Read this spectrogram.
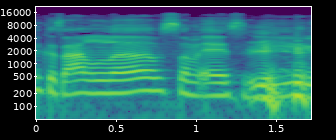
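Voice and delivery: slow, loud, laughing admission. Real, not acted. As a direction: confess it through a laugh. Laughs while naming favourite show.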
